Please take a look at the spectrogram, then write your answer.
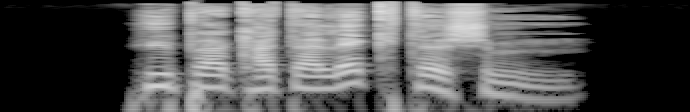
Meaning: strong dative masculine/neuter singular of hyperkatalektisch
- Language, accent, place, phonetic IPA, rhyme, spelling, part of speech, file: German, Germany, Berlin, [hypɐkataˈlɛktɪʃm̩], -ɛktɪʃm̩, hyperkatalektischem, adjective, De-hyperkatalektischem.ogg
